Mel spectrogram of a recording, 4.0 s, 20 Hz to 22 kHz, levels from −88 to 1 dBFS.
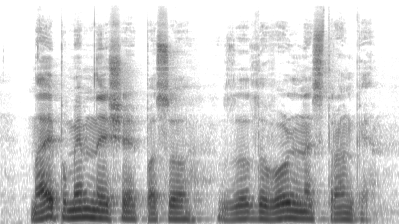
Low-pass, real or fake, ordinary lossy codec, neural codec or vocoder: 19.8 kHz; real; none; none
